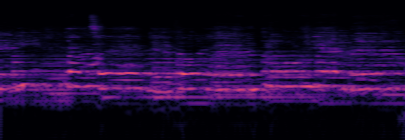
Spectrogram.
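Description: A song with children's voices singing long held notes over instrumental accompaniment.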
